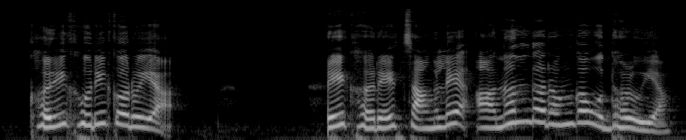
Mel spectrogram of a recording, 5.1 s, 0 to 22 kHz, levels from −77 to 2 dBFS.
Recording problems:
none

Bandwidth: 17.5 kHz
